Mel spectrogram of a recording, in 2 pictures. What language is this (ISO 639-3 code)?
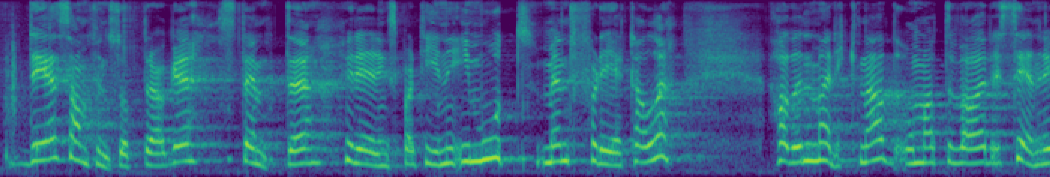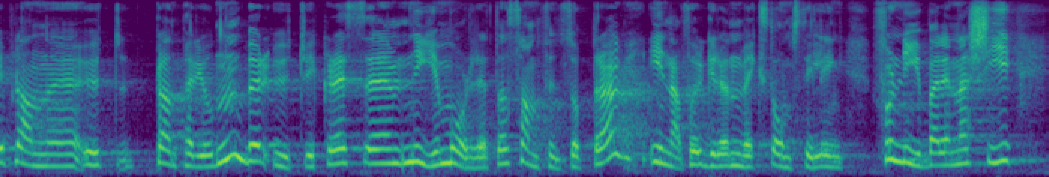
nor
